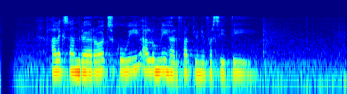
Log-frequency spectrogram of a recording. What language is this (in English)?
Javanese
